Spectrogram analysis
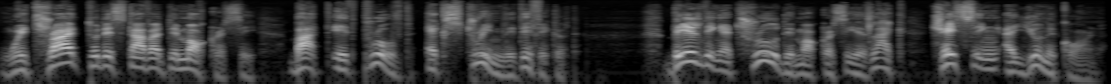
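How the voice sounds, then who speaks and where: Animated, bumbling dictator's aide. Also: male voice, medium pitch, moderate pace, breathy edge, no room sound, studio quality. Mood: gleeful, smug. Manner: theatrical, excitable, mock-official delivery. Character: eager, bumbling, cheerfully shameless male aide to a dictator. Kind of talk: comic video game voice acting, reporting to his leader.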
